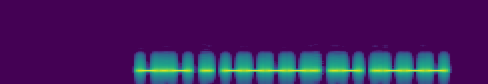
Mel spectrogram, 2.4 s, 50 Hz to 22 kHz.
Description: Morse code, heard as a keyed tone, about 44 wpm, 700 Hz. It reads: KE9AJ
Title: NA SOTA Chaser Callsigns 45wpm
